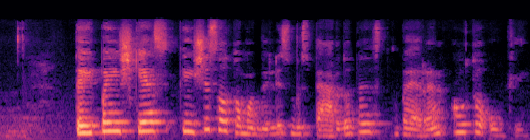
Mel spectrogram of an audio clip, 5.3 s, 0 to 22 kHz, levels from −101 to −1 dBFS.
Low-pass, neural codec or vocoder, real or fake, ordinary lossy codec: 19.8 kHz; codec, 44.1 kHz, 7.8 kbps, DAC; fake; AAC, 32 kbps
